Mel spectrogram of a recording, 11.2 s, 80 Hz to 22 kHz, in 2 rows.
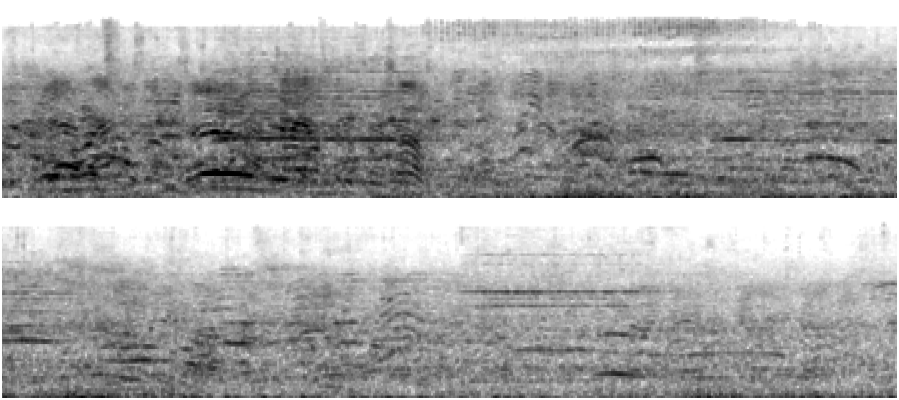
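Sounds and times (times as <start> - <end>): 
crowd cheering after a football win: 0.0 - 9.9
dense crowd celebrating a football win talking and shouting: 0.0 - 11.1
whistles at a street celebration: 8.5 - 9.5.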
